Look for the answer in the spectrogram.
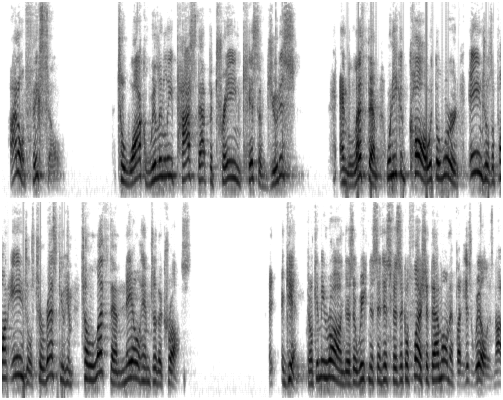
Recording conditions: large echoing room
